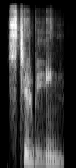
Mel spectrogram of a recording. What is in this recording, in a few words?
"stilbene", Indian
